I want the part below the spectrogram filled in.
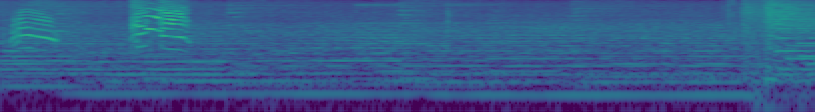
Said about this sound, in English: Look at this seagull.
